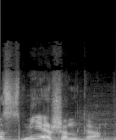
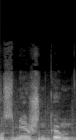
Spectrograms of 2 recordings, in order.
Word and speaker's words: смешанка: Вначале было слово «смешанка», ударение на букву «е» этого русского слова смешанка история такова.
